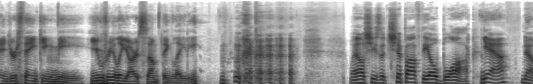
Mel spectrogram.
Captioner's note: laugh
